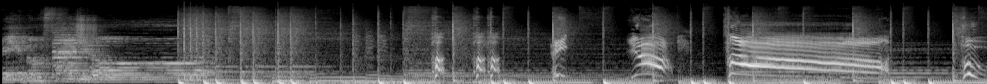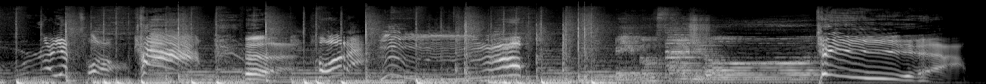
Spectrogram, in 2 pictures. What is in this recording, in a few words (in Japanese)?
男性格闘ボイス攻撃, 効果音; ぴぐみょんスタジオ; ぴぐみょん効果音素材集011; 男性格闘ボイス攻撃サンプル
